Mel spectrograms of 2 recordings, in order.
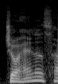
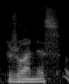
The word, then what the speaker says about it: Joannes: Also gerne jeder mal einfach Highlights von Marine Joannes, die nicht Johannes heißt, sondern tatsächlich im Französischen, ist wahrscheinlich auch das einzige Wort, was ich beherrsche, Joannes ausgesprochen wird.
